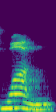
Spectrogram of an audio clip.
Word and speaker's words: one: about a sight word where if we pronounce one w-o-n i won that cup um i get one one we have a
